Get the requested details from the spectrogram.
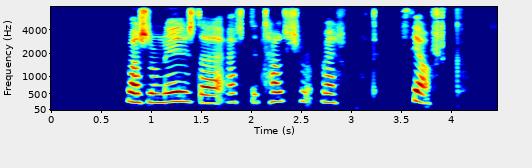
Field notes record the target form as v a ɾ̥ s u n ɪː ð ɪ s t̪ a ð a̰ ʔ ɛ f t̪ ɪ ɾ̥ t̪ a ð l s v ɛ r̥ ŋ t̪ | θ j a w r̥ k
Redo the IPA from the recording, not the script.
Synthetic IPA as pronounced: v a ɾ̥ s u n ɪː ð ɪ s t̪ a ð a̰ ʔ ɛ f t̪ ɪ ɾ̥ t̪ʰ a l s v ɛ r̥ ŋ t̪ | θ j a w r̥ k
